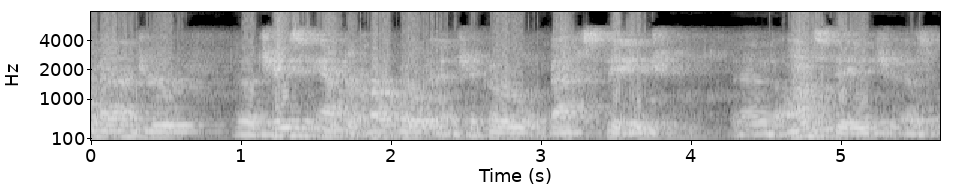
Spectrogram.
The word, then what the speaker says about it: Chico: You remember, we often pronounce Chico Marx, but he was correctly named Chico because he was into chicks. That was his thing.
